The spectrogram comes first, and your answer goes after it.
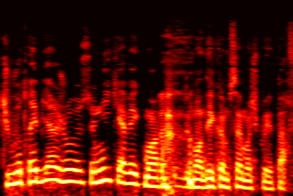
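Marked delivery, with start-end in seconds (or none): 0.0-1.6 very high, tiny little voice. Speaker retells how a younger boy would come and ask him something: imitating his small voice. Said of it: "avec sa petite voix".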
